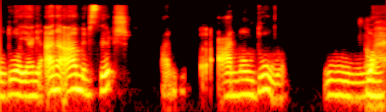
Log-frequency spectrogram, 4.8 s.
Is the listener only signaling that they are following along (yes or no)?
yes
